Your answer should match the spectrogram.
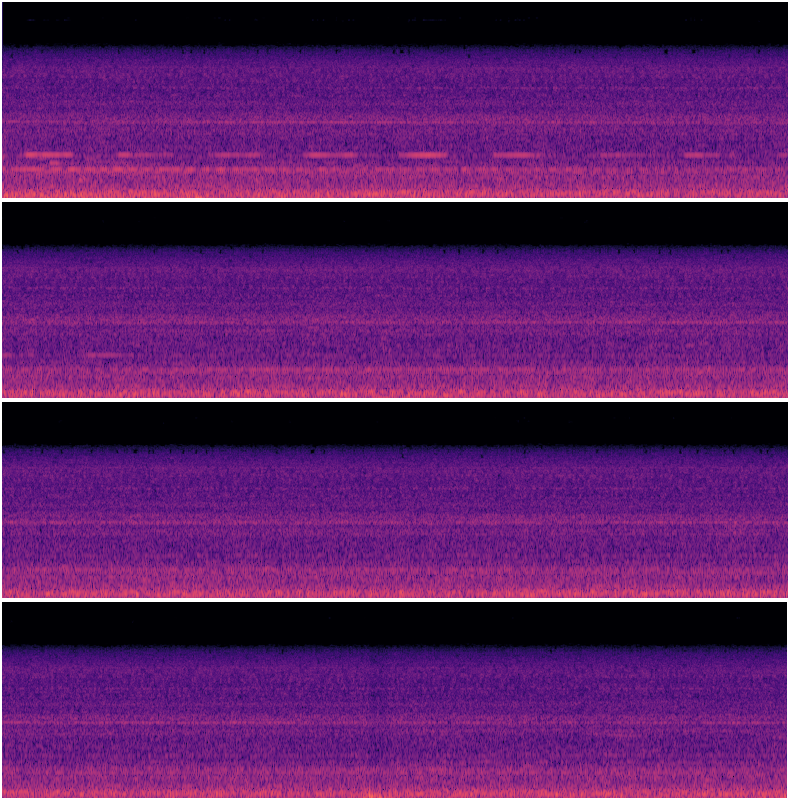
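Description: Peak Tram funicular car running down its track, heard from inside the car: a steady rumble, with a faint pulsing high tone over the first ten seconds or so and a single short knock near the end.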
